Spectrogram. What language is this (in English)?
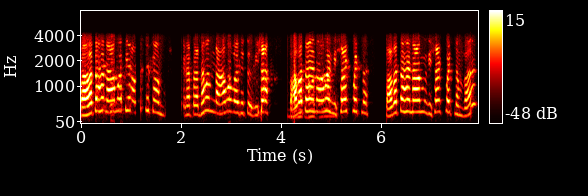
Sanskrit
